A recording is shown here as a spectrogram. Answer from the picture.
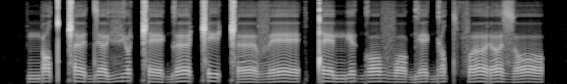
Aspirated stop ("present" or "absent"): absent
